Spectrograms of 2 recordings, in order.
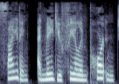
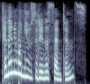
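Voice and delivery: higher, louder teacher asking; 6 semitones higher, 4 dB louder than usual. A narrator's reading. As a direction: ask the whole class brightly. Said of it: "Missus Dirkman said".

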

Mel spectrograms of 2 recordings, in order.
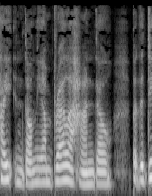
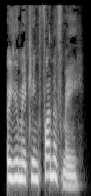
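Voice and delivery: angry accusation; 4 semitones higher, 6 dB louder, faster than usual. Acted. Mage suspects mockery.

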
